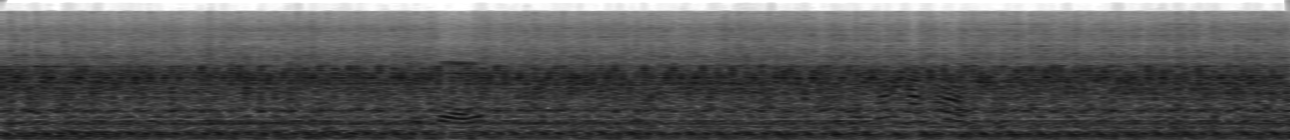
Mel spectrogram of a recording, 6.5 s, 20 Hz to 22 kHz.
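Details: Mitsubishi L300 4D56 diesel idling evenly with rhythmic injector clatter at steady speed, after a no-start caused by a failed fuel shutoff solenoid that had power but would not engage; running normally again.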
